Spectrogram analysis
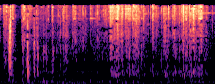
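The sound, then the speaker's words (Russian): A key grates in a door keyhole with metallic scraping and rattling clicks. The sound runs in an irregular, continuous stream for about two seconds, with no voices. “В эту минуту послышался скрежет ключа в замочной скважине.”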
